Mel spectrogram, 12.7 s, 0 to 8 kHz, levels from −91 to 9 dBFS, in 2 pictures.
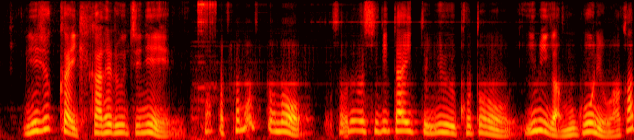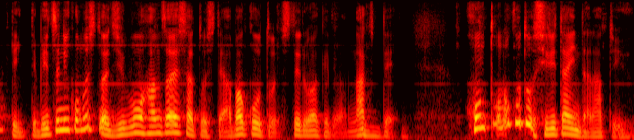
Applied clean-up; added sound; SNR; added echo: neural separator model SepFormer DNS4.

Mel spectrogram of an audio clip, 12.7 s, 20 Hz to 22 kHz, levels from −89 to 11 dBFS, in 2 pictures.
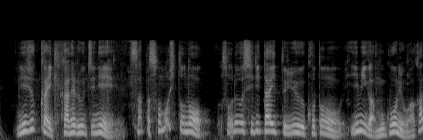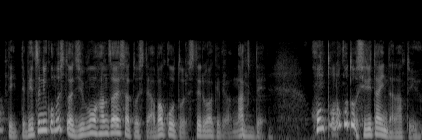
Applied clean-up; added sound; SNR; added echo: neural mask model Resemble Enhance denoiser.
